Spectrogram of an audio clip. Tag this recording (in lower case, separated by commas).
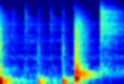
musical instrument, percussion, drum kit, music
